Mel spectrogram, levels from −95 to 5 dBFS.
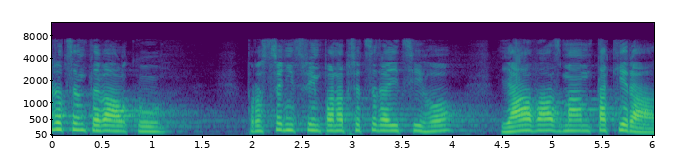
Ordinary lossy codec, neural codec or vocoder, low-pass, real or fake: MP3, 96 kbps; none; 7.2 kHz; real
